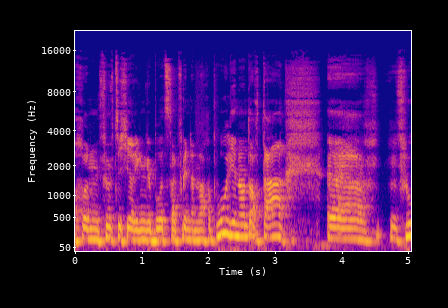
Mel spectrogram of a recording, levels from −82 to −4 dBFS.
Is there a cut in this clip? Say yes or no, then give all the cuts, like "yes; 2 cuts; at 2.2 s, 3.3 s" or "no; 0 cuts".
yes; 1 cut; at 1.6 s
